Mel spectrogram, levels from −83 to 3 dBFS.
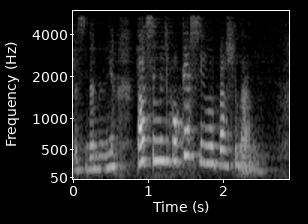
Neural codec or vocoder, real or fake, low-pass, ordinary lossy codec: codec, 32 kHz, 1.9 kbps, SNAC; fake; 5.4 kHz; none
